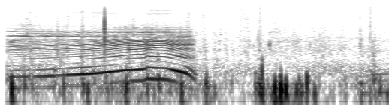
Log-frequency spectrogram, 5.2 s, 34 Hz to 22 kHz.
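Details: Hereford cattle from a sale lot of 22 head, four heifers and 18 steers averaging about 348 kilos. One long moo rises steadily for about two seconds, then bends and falls away. Scattered faint knocks and shuffling follow in a quiet pen.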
